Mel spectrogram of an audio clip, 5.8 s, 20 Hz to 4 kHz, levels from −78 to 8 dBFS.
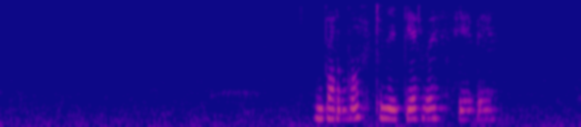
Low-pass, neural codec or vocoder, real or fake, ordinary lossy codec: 3.6 kHz; codec, 44.1 kHz, 3.4 kbps, Pupu-Codec; fake; none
